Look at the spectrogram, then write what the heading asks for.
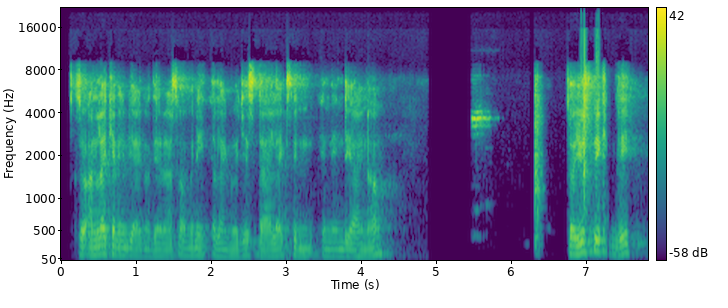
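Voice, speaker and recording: A middle-aged man with a Sri Lankan accent speaks English in casual conversation practice. His voice sits low, with a gravelly, fry-laden edge. He hesitates a lot, filling gaps and restarting phrases. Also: a little mellow, poor audio. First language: Sinhala. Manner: hesitant, many fillers and restarts. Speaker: English learner.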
